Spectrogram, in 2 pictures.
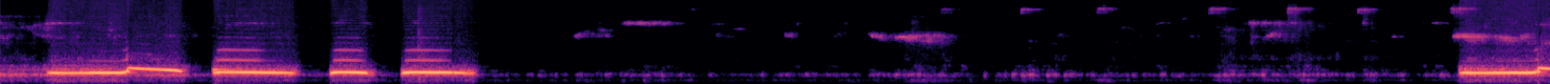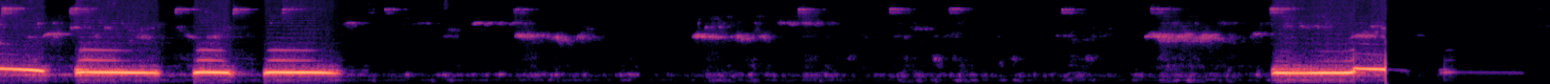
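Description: Mourning dove song, the soft mournful coo: a drawn-out first coo that slides up and back down, then three shorter, even coos. The phrase sounds twice in full, and the opening coo of a third comes near the end. Faint chirps of other birds sound in the gaps.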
